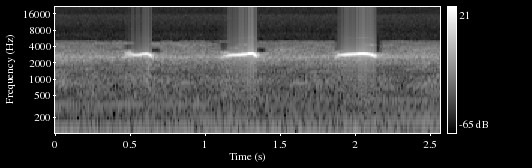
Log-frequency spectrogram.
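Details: Bald eagle at its nest in southwest Florida, recorded by nest camera on 15 March 2024 around 09:47; three thin, high whistled notes about three-quarters of a second apart, each slightly rising and falling, over a low steady rumble.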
